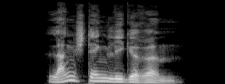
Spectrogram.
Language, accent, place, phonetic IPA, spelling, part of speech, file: German, Germany, Berlin, [ˈlaŋˌʃtɛŋlɪɡəʁəm], langstängligerem, adjective, De-langstängligerem.ogg
- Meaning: strong dative masculine/neuter singular comparative degree of langstänglig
